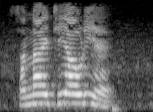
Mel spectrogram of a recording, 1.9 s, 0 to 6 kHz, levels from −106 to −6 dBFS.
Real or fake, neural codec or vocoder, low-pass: real; none; 5.4 kHz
